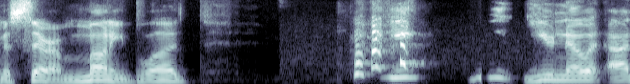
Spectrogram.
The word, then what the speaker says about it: Mooney: is Sarah Mooney told probably pronounces it money my name is Sarah money blood you know it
